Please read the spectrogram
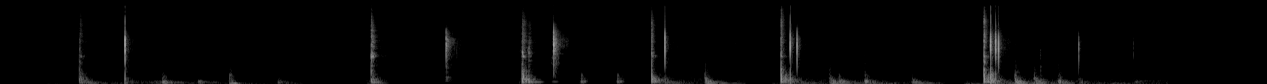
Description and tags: Pool Table hit ball with Pool cue and ball roll hits balls
Many different ways the balls hit each other and rolls
OWI, Table, Pool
